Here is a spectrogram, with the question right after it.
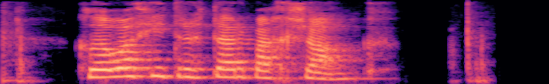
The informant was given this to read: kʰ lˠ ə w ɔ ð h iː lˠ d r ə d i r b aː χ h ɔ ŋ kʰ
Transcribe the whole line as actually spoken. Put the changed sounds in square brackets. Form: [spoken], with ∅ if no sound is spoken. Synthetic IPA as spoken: kʰ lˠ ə w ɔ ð h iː [∅] d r ə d [a] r b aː χ [ʃ] ɔ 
